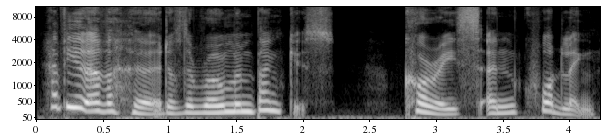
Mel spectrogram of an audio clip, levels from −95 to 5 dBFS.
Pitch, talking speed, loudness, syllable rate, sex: 210 Hz, 155 wpm, -17 LUFS, 4.9 syllables/s, female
